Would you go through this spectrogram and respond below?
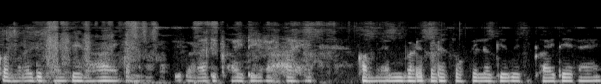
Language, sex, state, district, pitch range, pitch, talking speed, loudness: Hindi, female, Chhattisgarh, Korba, 165-170 Hz, 165 Hz, 220 wpm, -20 LUFS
